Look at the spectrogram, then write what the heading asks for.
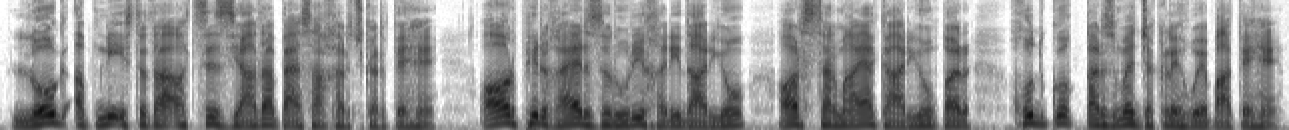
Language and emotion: Urdu, neutral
